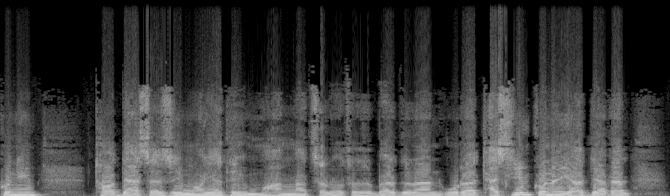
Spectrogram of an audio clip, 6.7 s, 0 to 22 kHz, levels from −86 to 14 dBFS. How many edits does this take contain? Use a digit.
0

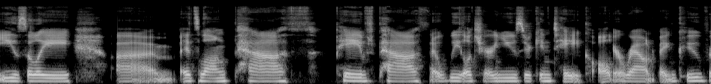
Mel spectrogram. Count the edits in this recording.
3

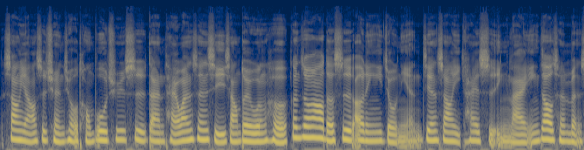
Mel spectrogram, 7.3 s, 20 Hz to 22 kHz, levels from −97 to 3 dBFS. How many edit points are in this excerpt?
1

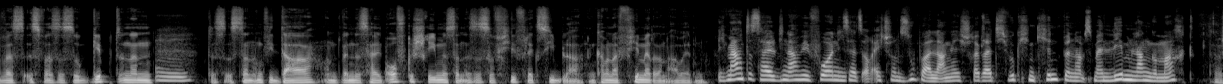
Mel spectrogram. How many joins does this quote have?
6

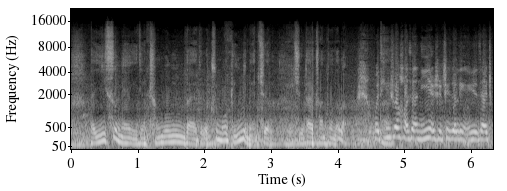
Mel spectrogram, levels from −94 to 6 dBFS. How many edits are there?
1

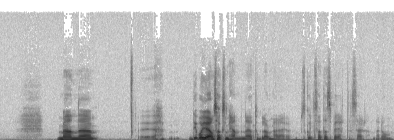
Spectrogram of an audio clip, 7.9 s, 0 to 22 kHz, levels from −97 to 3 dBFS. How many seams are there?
1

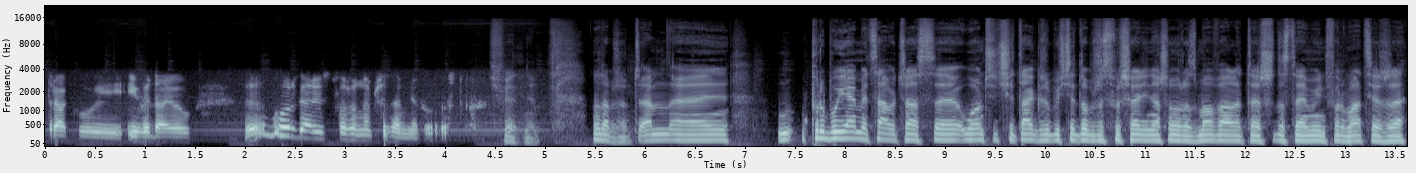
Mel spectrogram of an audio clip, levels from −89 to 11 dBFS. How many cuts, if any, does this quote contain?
0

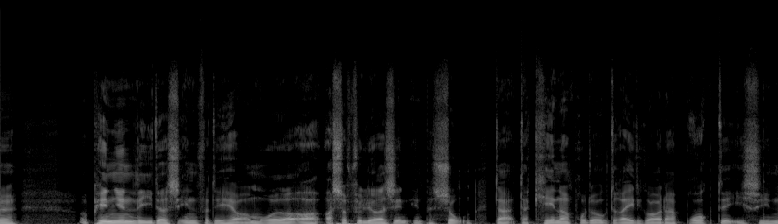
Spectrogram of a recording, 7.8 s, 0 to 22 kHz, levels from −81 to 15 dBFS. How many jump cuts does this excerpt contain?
1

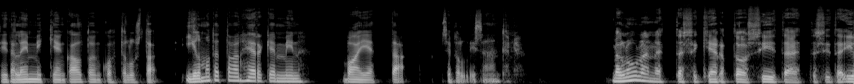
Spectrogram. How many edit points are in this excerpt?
1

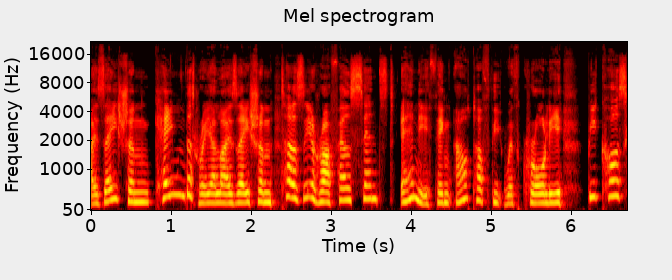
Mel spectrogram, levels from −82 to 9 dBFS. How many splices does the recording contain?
4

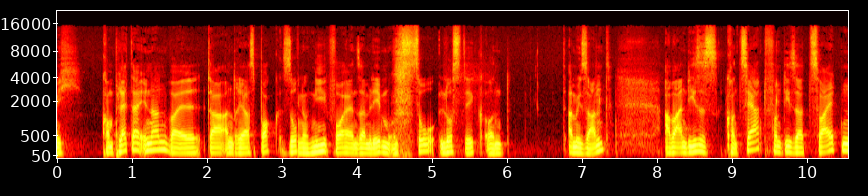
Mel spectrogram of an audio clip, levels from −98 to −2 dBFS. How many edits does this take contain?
3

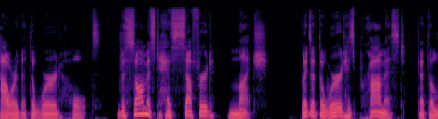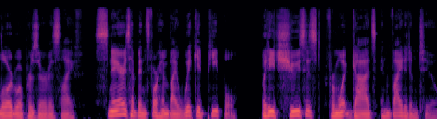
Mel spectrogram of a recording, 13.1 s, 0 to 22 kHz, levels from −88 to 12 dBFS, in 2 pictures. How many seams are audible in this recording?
5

